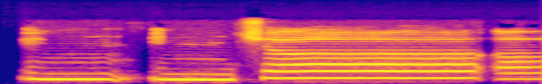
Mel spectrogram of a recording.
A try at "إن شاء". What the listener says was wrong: پہلے میری بات غور سے سنو میم پہ مد ہے نا میم الف پہ مد ہے نا تو اس کو کھینچ کے بھی تو پڑھو مد کو 3 انگلی برابر کھینچتے ہیں نا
